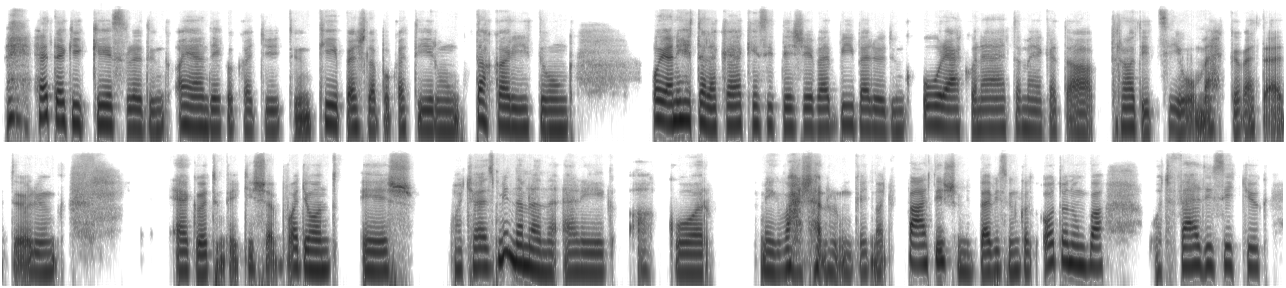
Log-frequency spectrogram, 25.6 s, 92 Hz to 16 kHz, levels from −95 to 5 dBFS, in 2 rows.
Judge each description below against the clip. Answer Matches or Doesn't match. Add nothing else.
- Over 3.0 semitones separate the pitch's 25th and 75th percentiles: Matches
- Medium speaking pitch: Matches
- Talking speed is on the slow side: Matches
